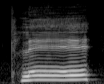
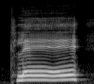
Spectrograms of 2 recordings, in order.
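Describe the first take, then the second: Both takes have the same delivery.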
